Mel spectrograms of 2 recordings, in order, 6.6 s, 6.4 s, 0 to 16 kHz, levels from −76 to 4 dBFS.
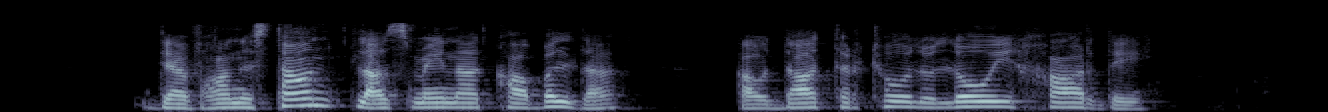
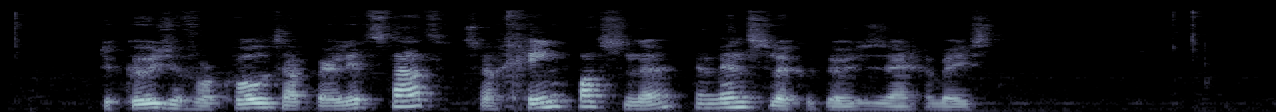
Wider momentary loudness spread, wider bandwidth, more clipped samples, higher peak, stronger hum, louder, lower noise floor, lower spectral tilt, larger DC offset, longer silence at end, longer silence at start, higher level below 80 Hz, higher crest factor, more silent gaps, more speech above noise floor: about the same, 9 LU vs 10 LU; second, 7.6 kHz vs 11.5 kHz; neither; about the same, -4 dBFS vs -4 dBFS; neither; about the same, -22 LUFS vs -23 LUFS; first, -80 dBFS vs -68 dBFS; about the same, -6 dB/octave vs -6.5 dB/octave; neither; second, 0.9 s vs 1.45 s; first, 0.7 s vs 0.5 s; second, -66 dBFS vs -60 dBFS; about the same, 20 dB vs 20 dB; neither; first, 59 dB vs 45 dB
